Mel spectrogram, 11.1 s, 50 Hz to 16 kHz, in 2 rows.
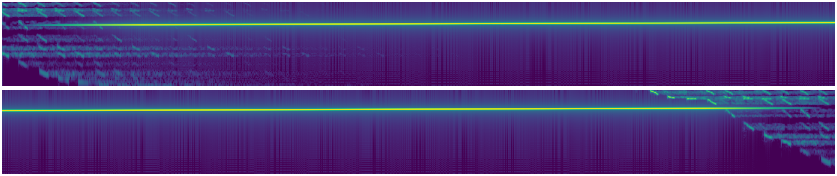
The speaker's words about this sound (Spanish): Frecuencia de 12.000 Hz que puede escuchar una persona menor de 50 años y que es muy probable que una mayor de 50 no pueda escuchar. Aquí les va.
